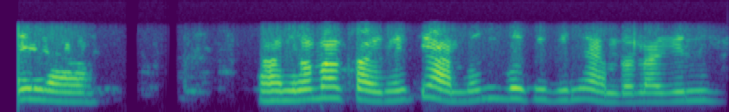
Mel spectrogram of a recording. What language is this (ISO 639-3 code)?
nep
